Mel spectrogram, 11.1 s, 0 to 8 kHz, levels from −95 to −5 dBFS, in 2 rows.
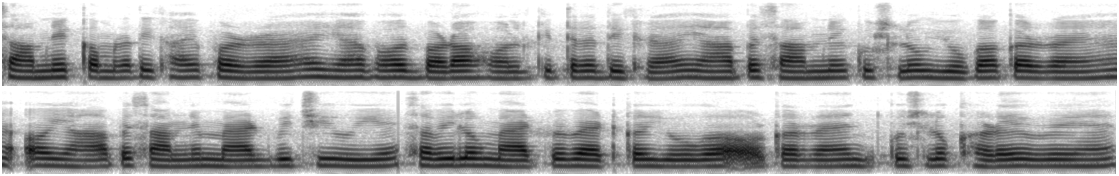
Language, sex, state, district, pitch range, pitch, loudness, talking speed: Hindi, female, Andhra Pradesh, Guntur, 195-210 Hz, 200 Hz, -17 LUFS, 255 wpm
